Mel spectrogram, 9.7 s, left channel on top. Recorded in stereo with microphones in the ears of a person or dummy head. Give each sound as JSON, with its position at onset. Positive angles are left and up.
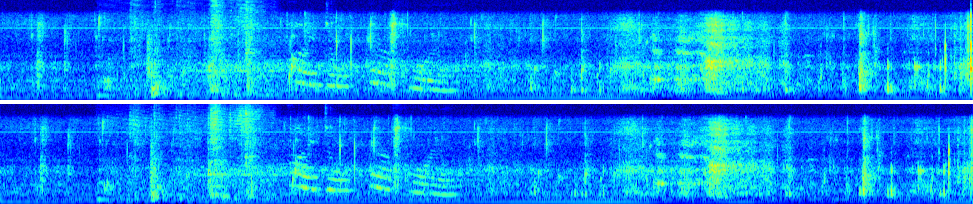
{"t": 1.0, "sound": "footsteps", "side_deg": -30, "distance_m": 3.5}
{"t": 2.9, "sound": "a woman speaking", "side_deg": -85, "distance_m": 5.0}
